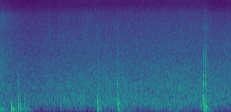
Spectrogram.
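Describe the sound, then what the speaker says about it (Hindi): Steady broadband rush of flowing river water outdoors on a trip from Itanagar to Sagalee, continuous and fairly loud, with a few brief knocks and thumps breaking through the wash. "देखो पानी का बहाव"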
